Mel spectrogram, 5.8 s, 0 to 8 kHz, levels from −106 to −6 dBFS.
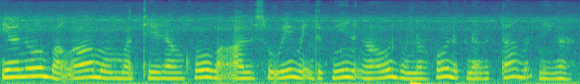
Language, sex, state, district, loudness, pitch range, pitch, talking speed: Garo, female, Meghalaya, South Garo Hills, -15 LUFS, 215-255 Hz, 235 Hz, 115 wpm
